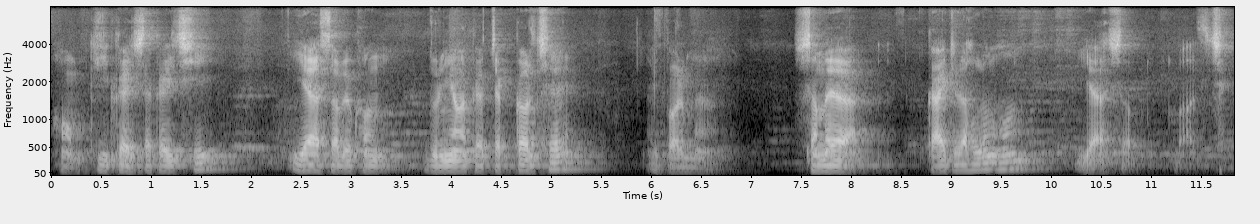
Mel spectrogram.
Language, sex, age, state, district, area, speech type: Maithili, male, 60+, Bihar, Samastipur, urban, spontaneous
